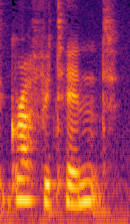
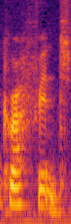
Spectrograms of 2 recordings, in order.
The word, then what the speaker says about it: Graphitint: let me just say i definitely pronounced graphitint twice wrong so i do know what that word is graphitint i said graphint twice sars but yeah just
